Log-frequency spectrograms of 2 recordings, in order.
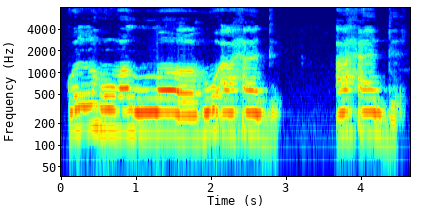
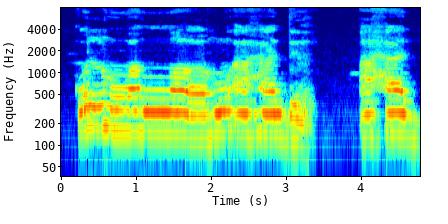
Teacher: yang namanya qalqalah adalah pantulan. Jadi pantulan langsung, bukan suara tambahan. Banyak ketika seorang itu membaca bukan pantulan, tapi suara tambahan.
